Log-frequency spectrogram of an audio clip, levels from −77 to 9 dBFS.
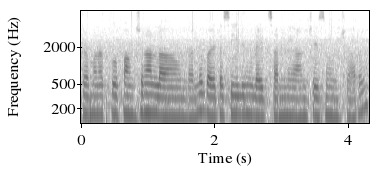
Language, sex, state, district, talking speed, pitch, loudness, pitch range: Telugu, female, Andhra Pradesh, Krishna, 180 wpm, 155 Hz, -34 LUFS, 150-165 Hz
